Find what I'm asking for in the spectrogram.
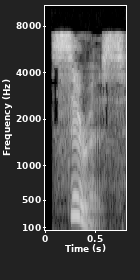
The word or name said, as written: scirrhous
